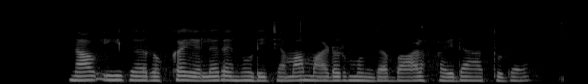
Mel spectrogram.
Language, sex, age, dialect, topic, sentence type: Kannada, female, 18-24, Northeastern, banking, statement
